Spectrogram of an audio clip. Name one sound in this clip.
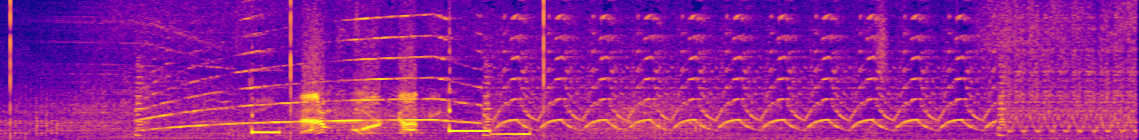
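A police siren wails and whoops.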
